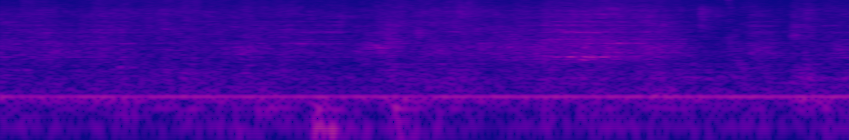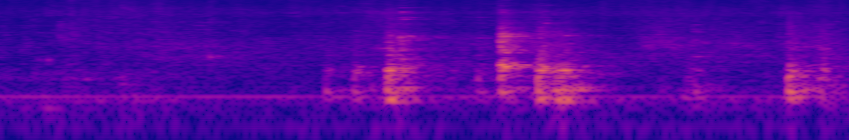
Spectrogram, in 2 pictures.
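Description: Crunching of a cracker being bitten and chewed: a few short, sharp crunches close together in the last couple of seconds, after a quiet stretch with a faint low hum.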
